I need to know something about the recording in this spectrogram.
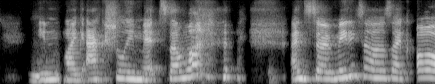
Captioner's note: chuckles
